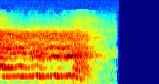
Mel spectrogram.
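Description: A single electric guitar lick: a sustained high note bends upward, then a short descending swoop before it cuts off abruptly.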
